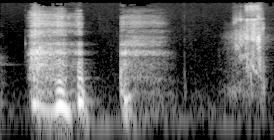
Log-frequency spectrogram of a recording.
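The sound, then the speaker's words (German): Crunching of popcorn being eaten, three separate crisp, loud chewing bursts with short silent gaps between them and no voices. “Lecker, Popcorn.”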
